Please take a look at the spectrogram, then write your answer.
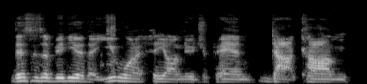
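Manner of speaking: normal talking voice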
